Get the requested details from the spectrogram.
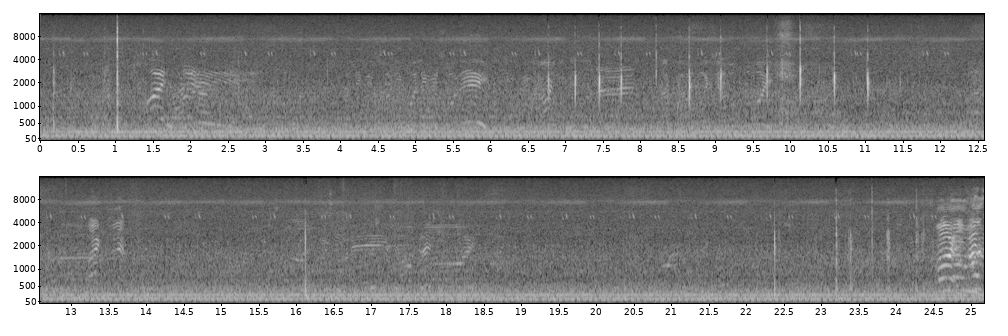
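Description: A cricket bat cracks against a leather ball outdoors.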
